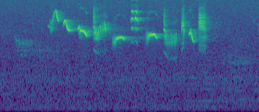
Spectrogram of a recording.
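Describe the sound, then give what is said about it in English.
A whitethroat delivers a short, scratchy burst of song lasting about two seconds, a rapid jumble of high chattering notes heard clearly against a quiet outdoor background. “So that's a white throat.”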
